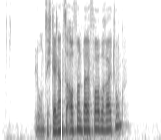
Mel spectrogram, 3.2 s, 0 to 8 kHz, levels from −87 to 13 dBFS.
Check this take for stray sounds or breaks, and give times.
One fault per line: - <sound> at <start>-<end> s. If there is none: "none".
- dropout at 1.2-1.2 s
